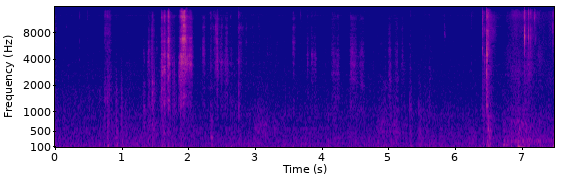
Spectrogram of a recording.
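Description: Faint snips of scissors cutting a thin clear plastic sheet, loudest about two seconds in, with a few more faint handling sounds near the end.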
